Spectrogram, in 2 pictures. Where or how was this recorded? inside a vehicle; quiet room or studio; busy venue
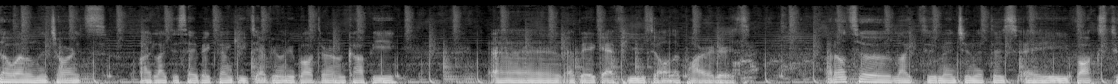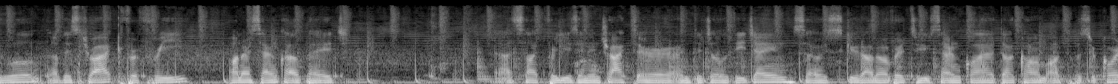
busy venue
